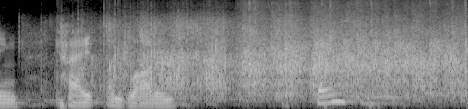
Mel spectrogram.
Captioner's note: audience applauding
